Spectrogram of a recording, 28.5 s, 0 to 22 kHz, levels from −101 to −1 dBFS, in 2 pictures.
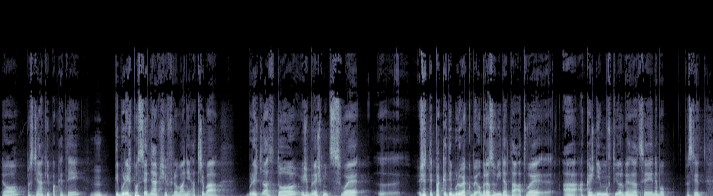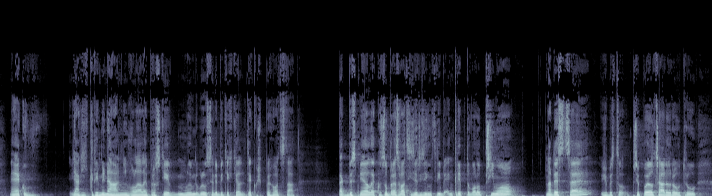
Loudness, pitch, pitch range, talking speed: -22 LUFS, 145 Hz, 130-155 Hz, 145 wpm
